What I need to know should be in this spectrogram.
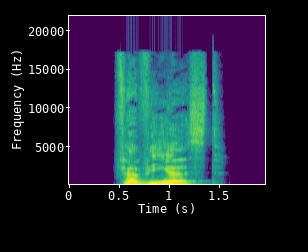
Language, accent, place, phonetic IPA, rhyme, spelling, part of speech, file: German, Germany, Berlin, [fɛɐ̯ˈveːəst], -eːəst, verwehest, verb, De-verwehest.ogg
- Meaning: second-person singular subjunctive I of verwehen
